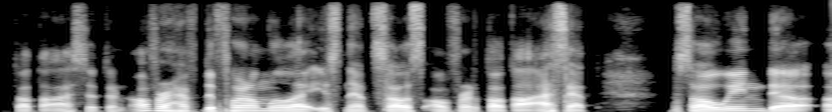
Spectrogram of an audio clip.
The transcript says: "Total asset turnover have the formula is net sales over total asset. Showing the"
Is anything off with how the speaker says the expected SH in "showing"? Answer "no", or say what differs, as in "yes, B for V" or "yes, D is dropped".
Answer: yes, S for SH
